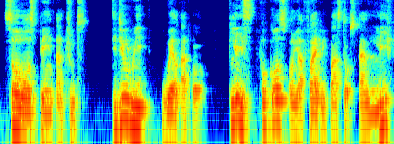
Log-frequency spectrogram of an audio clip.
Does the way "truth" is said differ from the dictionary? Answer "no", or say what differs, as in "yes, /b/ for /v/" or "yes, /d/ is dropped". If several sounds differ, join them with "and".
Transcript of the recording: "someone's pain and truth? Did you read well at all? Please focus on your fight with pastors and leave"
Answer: yes, /s/ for /θ/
